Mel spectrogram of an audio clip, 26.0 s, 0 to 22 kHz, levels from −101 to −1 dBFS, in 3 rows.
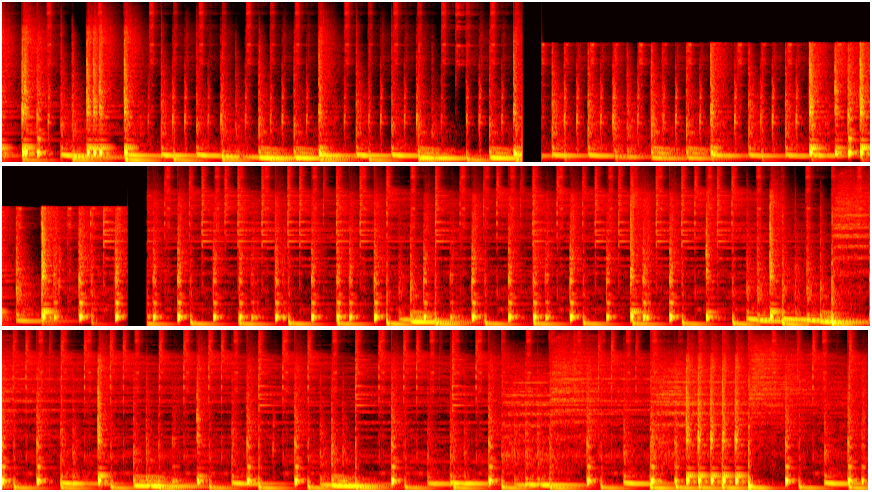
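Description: A music recording that turns dull from 5.21 s to 10.14 s, with a short gap of about 0.2 s at the switch. In that stretch nothing comes through above 7.6 kHz, the top end is gone, and a faint new background hiss sits well below the music, with no obvious jump in loudness. At 10.14 s the full brightness returns. The cause is likely an input switched to a poorer device, a narrower-band microphone with its own noise, and then switched back.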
